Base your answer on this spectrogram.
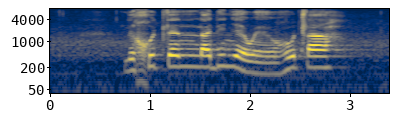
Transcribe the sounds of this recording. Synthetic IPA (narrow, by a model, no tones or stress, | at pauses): lɪk͡xʰʊt͡ɬʼeŋ̩ladiɲɛwɛhʊt͡ɬʼa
